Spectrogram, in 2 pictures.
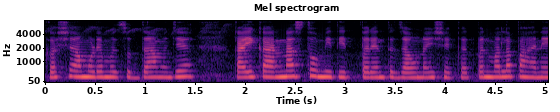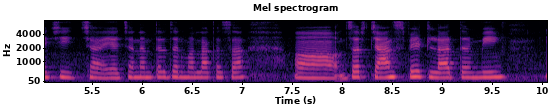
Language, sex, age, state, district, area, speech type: Marathi, female, 30-45, Maharashtra, Yavatmal, rural, spontaneous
